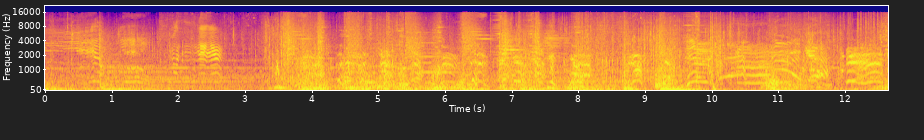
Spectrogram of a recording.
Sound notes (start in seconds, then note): 0.1 crying; 9.2 grunting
